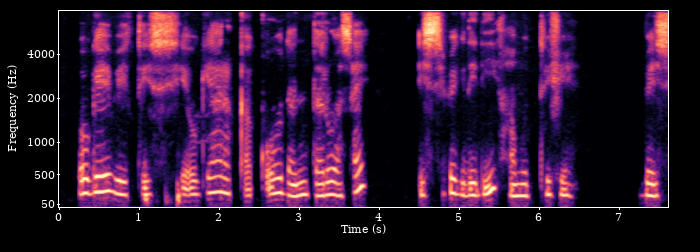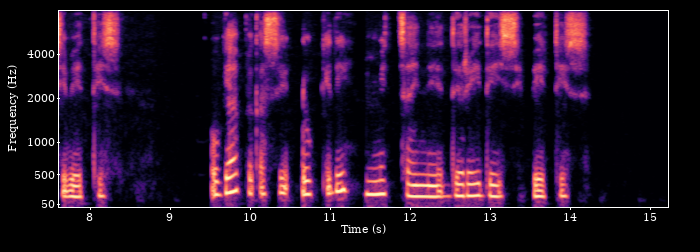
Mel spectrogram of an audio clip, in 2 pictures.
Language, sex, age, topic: Gamo, female, 25-35, government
